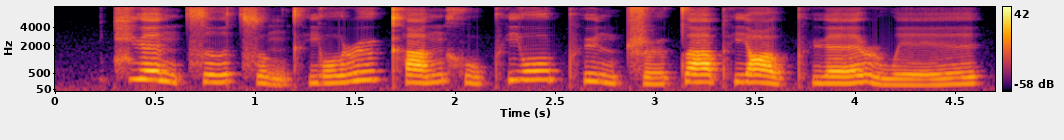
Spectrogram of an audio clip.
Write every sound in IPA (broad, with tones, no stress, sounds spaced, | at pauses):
t͡ɕ ɥ ɛ˥˩ n t͡s ɹ̩˧˥ t͡s ʊ̰˨˩ ŋ t̪ʰ j o˦ ʊ̯ ɻ ɻ̩˥ kʰ a˧˥ n x ṵ˨˩ pʰ j o˥ ʊ̯ pʰ y˥˩ n ʈ͡ʂ ɻ̩˧˥ t̪ ä˥ pʰ j ɑ˥˩ ʊ̯ pʰ ɥ ɛ˧˥ ɻ w e˧˥ ɪ̯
